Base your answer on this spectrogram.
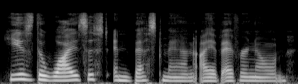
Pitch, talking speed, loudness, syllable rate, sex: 180 Hz, 220 wpm, -18 LUFS, 4.7 syllables/s, female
